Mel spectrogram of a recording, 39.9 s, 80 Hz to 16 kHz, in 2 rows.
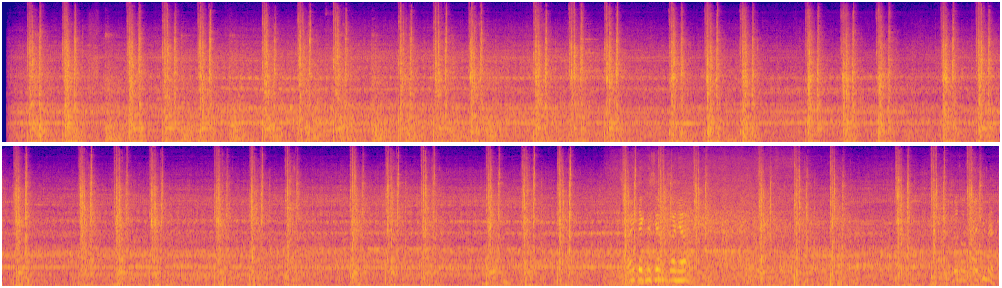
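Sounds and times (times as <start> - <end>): machine humming: 0.1 - 39.9
sharp mechanical clacks: 0.4 - 10.0, 10.6 - 12.6, 13.3 - 15.2, 16.0 - 17.9, 18.7 - 20.6, 21.4 - 23.4, 24.2 - 26.0, 26.9 - 28.8, 29.6 - 31.6, 32.3 - 34.2, 35.1 - 37.0, 37.8 - 39.8.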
